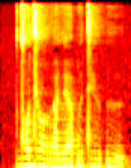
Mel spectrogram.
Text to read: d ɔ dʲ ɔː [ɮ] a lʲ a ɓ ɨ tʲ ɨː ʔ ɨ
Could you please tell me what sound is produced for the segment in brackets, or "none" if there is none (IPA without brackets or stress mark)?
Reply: r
